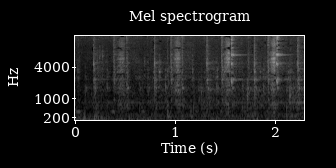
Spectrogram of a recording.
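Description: Single-cylinder diesel engine of a two-wheel walking tractor idling, a steady low running sound with a quick, uneven mechanical clatter.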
